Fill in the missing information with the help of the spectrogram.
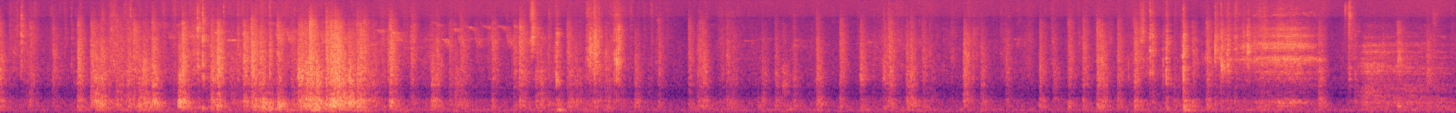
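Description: A deck of Dixit cards shuffled by hand: a rapid, irregular run of card clicks and flicks, with a brief sliding rustle near the end as cards are set down on the tablecloth.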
